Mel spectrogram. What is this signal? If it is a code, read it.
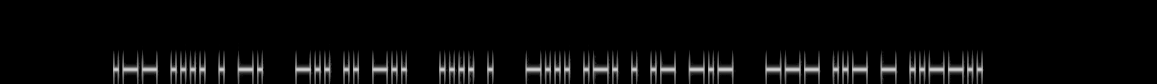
Morse code, heard as a keyed tone, about 25 wpm, 700 Hz. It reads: WHEN DID HE BREAK OUT?
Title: Sentences from Top 900 Words 25wpm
